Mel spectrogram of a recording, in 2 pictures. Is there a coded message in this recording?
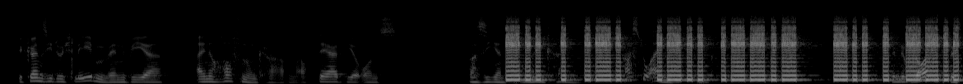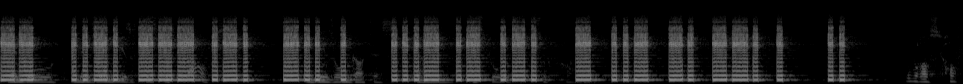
Yes: Morse code (with Danish letters) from 5.0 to 18.1 s, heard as a buzzer, hand-sent with a straight key, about 23 wpm, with room echo and speech in German. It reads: DER LÅ DE, FOR DE VAR TUNGE I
